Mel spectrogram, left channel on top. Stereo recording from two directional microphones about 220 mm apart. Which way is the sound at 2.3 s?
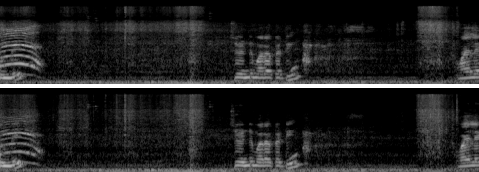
20° right (ahead or behind).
